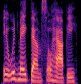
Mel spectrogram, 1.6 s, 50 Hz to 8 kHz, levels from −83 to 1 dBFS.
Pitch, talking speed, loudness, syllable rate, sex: 175 Hz, 220 wpm, -18 LUFS, 4.9 syllables/s, female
